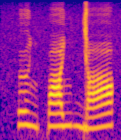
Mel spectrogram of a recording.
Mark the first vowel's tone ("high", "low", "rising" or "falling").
falling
